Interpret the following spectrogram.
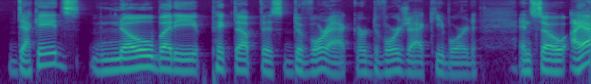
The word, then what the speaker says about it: Dvorak: And I always heard it pronounced Dvorak with like a GJ sound in the middle, but I think that might be the more the more non-English way to pronounce it.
